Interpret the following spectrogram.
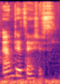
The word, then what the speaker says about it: antithesis: One of the word stress is antithesis. It's because stress is often on the third to last syllable.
